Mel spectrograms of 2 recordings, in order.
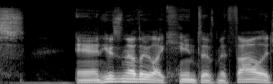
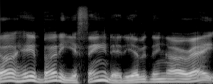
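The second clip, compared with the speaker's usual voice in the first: mock breezy, offhand, friendly, pitched-up nonchalant tone; 5 semitones higher than usual. Retelling how a man greets someone who just fainted: imitating nonchalant talk. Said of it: "he's talking to him very, like, nonchalant".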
